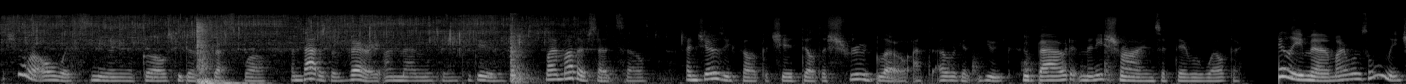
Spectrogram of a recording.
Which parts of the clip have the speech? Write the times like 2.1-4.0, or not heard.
0.0-14.0.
